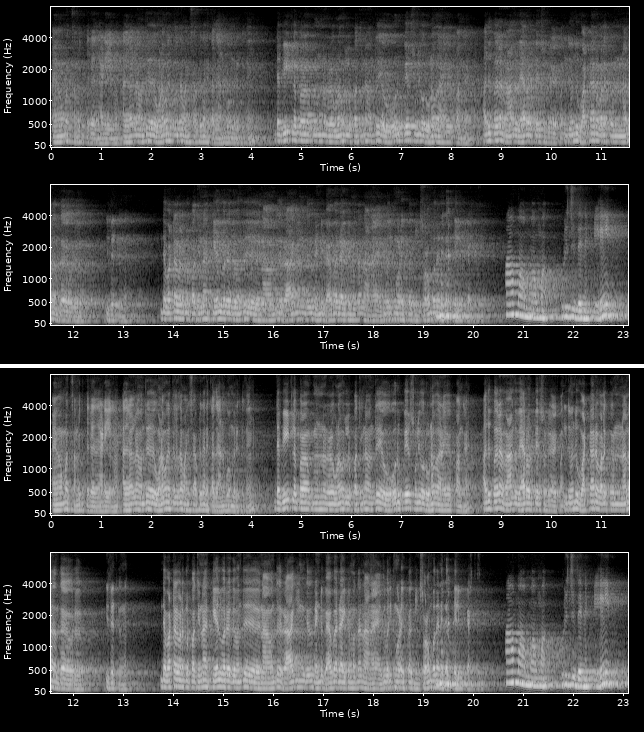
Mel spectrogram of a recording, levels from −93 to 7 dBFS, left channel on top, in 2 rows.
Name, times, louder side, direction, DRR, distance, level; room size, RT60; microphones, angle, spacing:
voice 1, 0.0-4.1 4.5-12.2 12.6-13.1 13.7-20.2, right 4 dB, 55° right, 8 dB, 0.5 m, -21 dB
voice 2, 19.2-19.6 20.6-21.5 21.8-22.7, equal, 10° right, 3 dB, 0.7 m, -17 dB
15.5 x 7.7 x 3.6 m, 2.6 s
head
